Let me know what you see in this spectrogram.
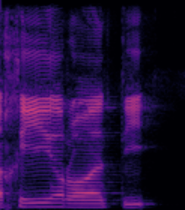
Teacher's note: a-nya panjang 2 harokat mad tabi'i.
